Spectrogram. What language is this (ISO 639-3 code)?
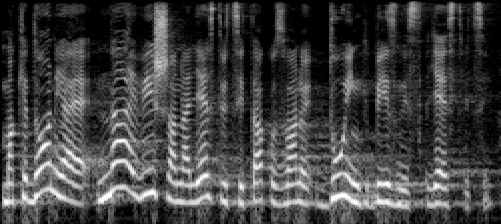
hrv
